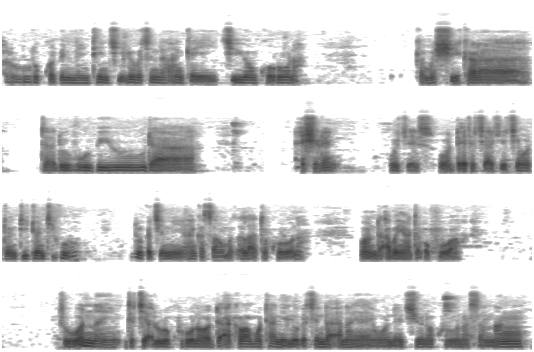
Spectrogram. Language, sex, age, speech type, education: Hausa, male, 15-29, spontaneous, primary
